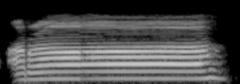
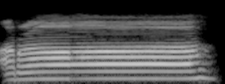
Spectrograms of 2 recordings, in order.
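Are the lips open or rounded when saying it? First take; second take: open; open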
